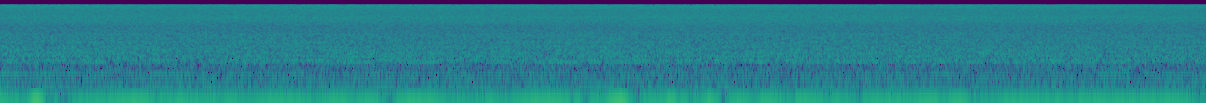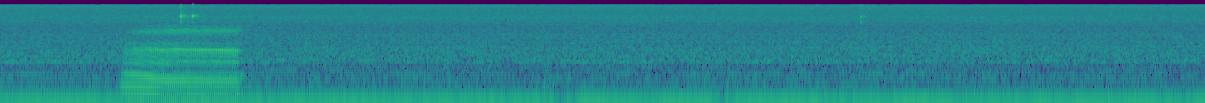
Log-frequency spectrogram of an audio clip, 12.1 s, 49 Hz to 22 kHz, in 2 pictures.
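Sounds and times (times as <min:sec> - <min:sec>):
man's low vocal sound: 0:06.6 - 0:07.3.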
